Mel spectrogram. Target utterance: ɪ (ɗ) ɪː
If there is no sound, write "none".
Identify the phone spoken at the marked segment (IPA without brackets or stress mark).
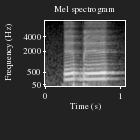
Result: ɓ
